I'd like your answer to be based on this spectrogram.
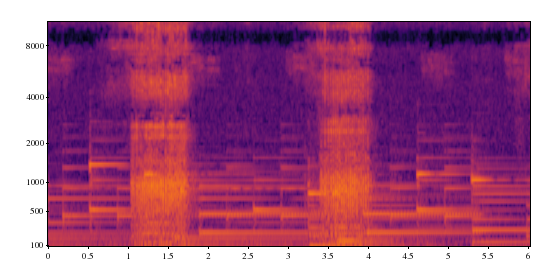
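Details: Two rough, rattling snoring breaths from a sleeping dog over steady background music.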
